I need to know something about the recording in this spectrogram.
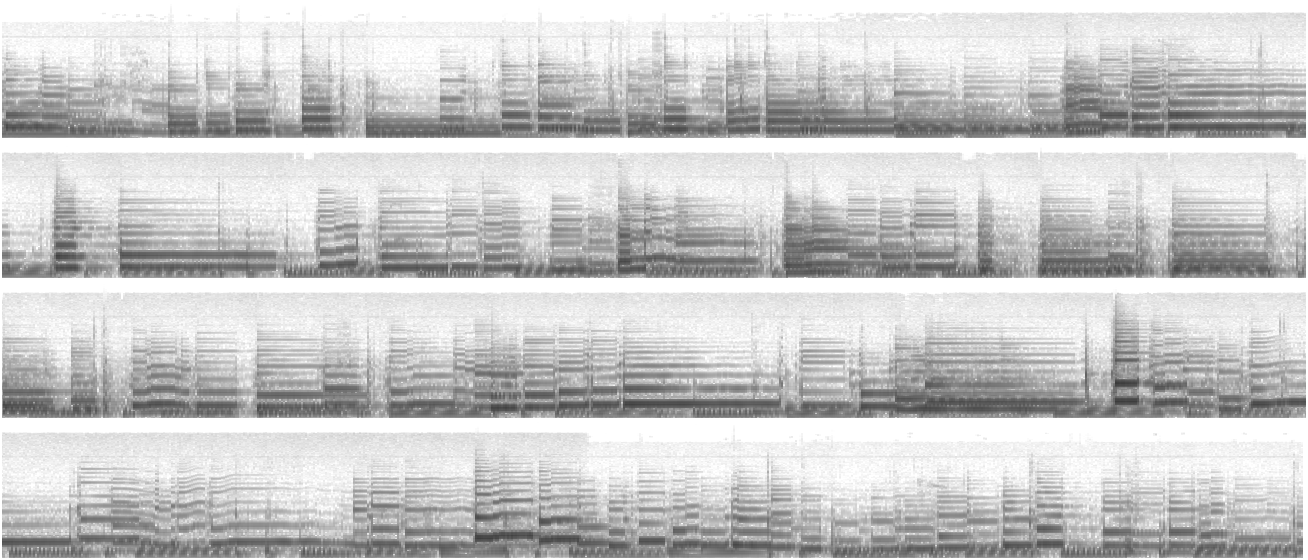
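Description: Godin hollow-body electric guitar playing a clean, melodic single-note solo, with bent notes in the middle, over a six-string electric bass line.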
